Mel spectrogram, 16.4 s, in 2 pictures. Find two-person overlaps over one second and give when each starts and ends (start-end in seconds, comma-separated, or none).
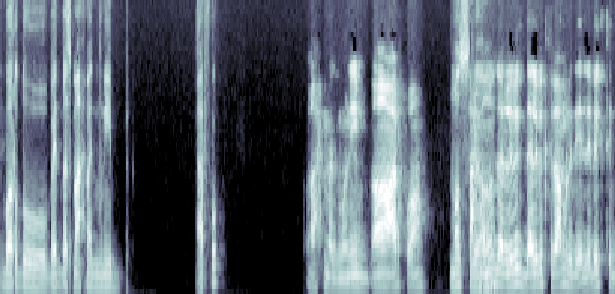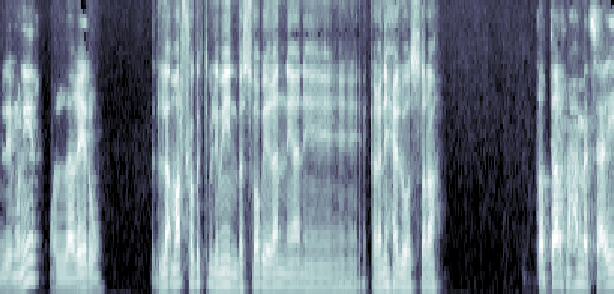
none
